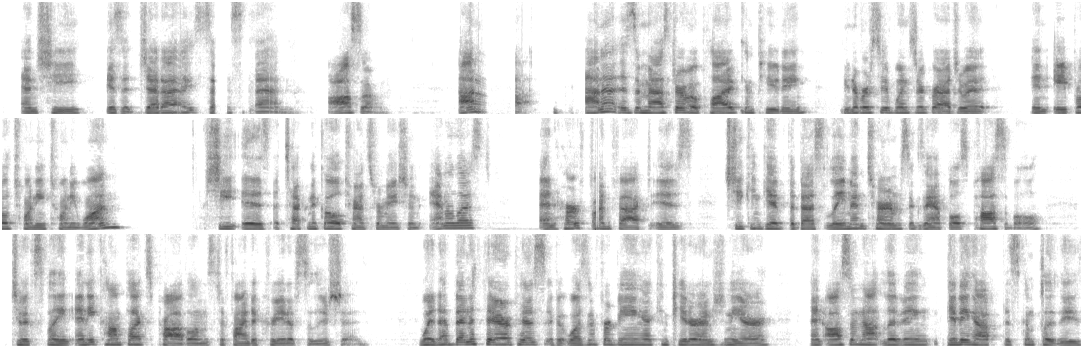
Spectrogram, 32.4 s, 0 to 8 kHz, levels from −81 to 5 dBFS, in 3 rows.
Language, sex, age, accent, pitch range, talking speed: English, male, 30-49, American, 115-145 Hz, 135 wpm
